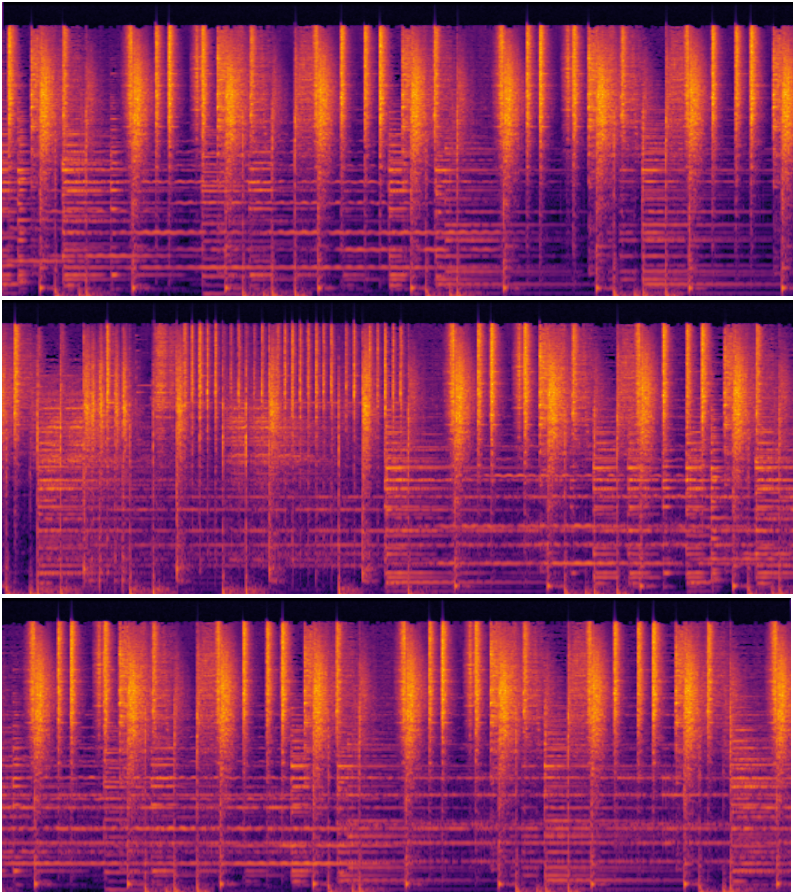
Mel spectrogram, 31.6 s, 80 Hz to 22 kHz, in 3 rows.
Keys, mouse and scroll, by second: 4.1 v, 4.6 click, 8.0 click, 10.9-12.8 drag, 15.9 g, 16.4-19.1 drag, 22.9 v, 23.1 click, 25.8 click, 27.4-29.0 drag.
